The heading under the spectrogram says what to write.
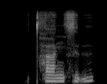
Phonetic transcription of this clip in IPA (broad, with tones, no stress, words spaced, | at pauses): t̪ʰa˧ŋsɨ̰˧˥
